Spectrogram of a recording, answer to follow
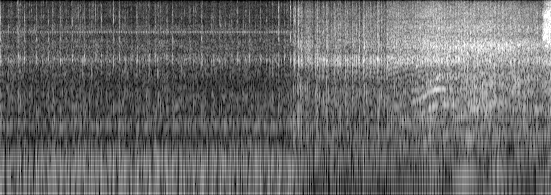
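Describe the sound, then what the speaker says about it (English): A four-cylinder pro stock drag racing motorcycle engine at a drag strip, heard faint and distant at first, then rising into a higher-pitched rev partway through. "The more high-pitched sound of that four-cylinder engine"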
